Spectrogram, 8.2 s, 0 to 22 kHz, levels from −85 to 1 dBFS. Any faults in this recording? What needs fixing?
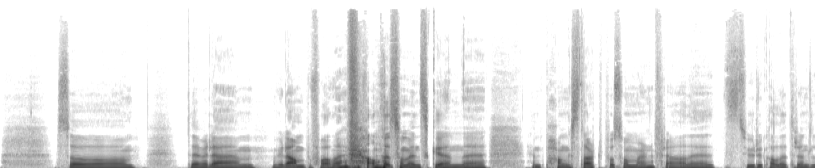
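Nothing to fix: no dropouts, clicks, distortion or timing errors anywhere in the speech.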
